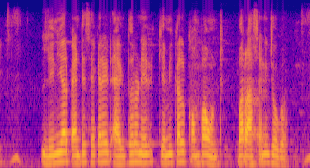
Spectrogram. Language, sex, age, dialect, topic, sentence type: Bengali, male, 18-24, Standard Colloquial, agriculture, statement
